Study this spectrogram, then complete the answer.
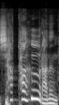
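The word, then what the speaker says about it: שכח: 이 단어가 히브리어로는 그 샤카흐라는 단어로 쓰고 있어요. 샤카흐. 따라해 볼까요? 샤카흐. 네, 좋아요.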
